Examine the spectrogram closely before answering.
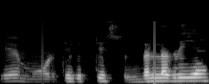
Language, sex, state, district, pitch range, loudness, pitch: Hindi, male, Uttar Pradesh, Jyotiba Phule Nagar, 135-155 Hz, -20 LUFS, 145 Hz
